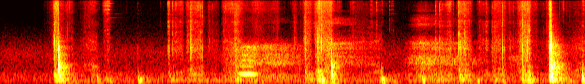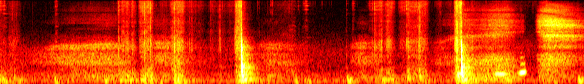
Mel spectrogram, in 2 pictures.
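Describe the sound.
A knife chopping crisp raw onion for cooking: many quiet, sharp, crunchy cuts in an irregular rhythm, some louder than others, with no talk.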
